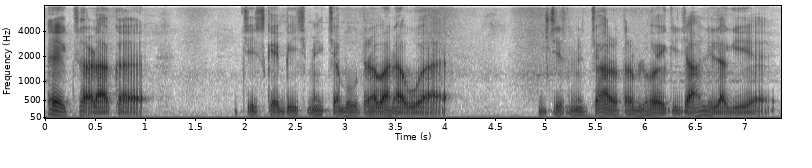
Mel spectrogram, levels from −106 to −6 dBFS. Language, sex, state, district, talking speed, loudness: Hindi, male, Jharkhand, Jamtara, 155 wpm, -24 LUFS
